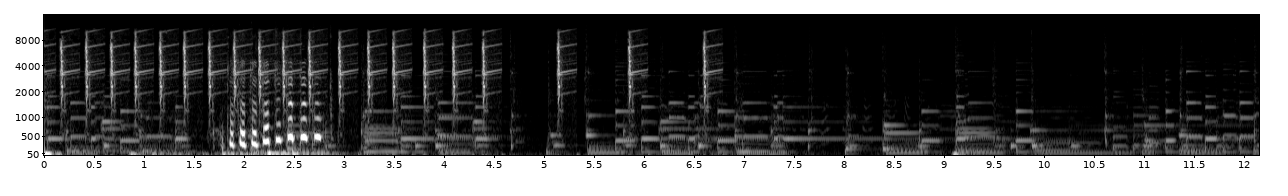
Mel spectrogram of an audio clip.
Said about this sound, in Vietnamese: ô thôi thôi kẹt cái nút đéo nó chụp lúc mấy trăm cái ảnh là thế đéo nữa nhở Địt mẹ bàn phím này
